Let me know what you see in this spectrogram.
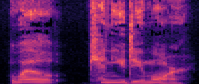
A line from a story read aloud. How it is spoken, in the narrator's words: she asked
